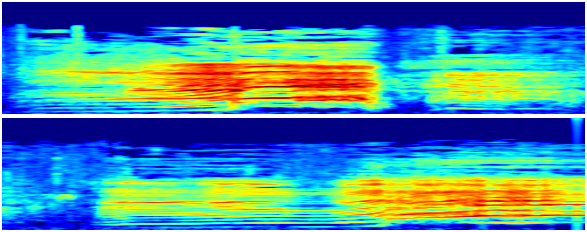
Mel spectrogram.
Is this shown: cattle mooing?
yes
